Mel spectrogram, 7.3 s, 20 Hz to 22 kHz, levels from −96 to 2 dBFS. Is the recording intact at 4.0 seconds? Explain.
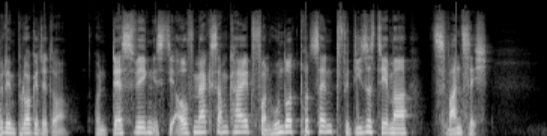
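No. Periodic USB or driver dropouts run from 0.08 s to 7.05 s, covering 4.0 s: something blocks the audio path every 0.498 s and about 2 ms of speech is skipped each time, giving evenly spaced ticks wherever there is speech.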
